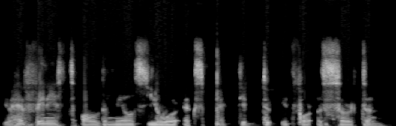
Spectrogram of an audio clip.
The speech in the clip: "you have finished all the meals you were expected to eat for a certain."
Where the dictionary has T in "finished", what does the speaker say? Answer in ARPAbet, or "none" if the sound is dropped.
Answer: T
